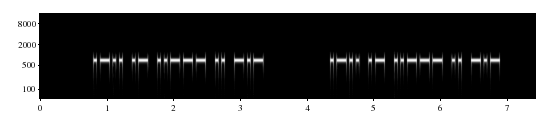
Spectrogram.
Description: Morse code, heard as a keyed tone, about 25 wpm, 700 Hz. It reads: LA2IK LA2IK
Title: DXCC-100 Call Signs - 5 Characters - Repeated 2x - 25wpm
